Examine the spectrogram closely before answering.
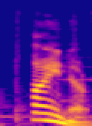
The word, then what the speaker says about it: Hina: Hina rhymes with vagina.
